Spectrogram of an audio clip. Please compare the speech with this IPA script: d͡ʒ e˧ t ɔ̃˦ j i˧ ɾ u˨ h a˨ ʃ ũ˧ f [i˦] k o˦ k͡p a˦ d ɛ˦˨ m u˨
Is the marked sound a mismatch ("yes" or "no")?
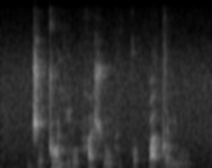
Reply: no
